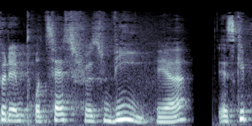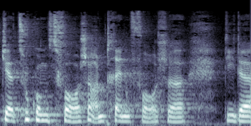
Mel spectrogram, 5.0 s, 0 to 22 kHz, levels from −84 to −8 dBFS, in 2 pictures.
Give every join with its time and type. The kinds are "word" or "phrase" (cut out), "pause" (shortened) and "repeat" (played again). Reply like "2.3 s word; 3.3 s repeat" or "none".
none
